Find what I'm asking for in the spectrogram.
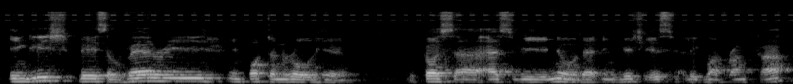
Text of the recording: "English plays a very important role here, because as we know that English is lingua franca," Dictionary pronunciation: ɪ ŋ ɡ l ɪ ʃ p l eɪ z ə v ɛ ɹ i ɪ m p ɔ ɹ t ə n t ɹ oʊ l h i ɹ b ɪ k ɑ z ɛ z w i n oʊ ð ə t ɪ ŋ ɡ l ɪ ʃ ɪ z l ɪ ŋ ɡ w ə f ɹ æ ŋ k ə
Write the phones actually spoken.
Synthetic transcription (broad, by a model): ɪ ŋ ɡ l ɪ ʃ p l eɪ s ə v ɛ ɹ i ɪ m p ɔ t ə n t ɹ oʊ l h i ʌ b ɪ k ɑ s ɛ s w i n oʊ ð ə t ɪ ŋ ɡ l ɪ ʃ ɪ s l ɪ ɡ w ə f ɹ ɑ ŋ k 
